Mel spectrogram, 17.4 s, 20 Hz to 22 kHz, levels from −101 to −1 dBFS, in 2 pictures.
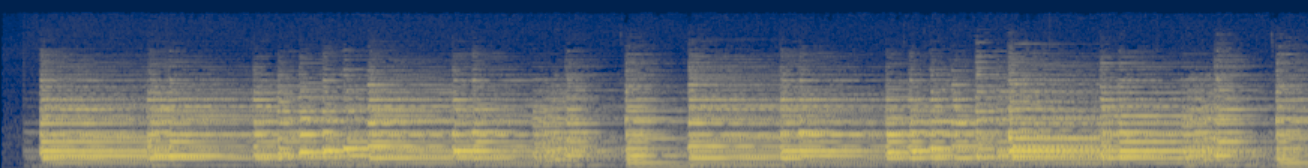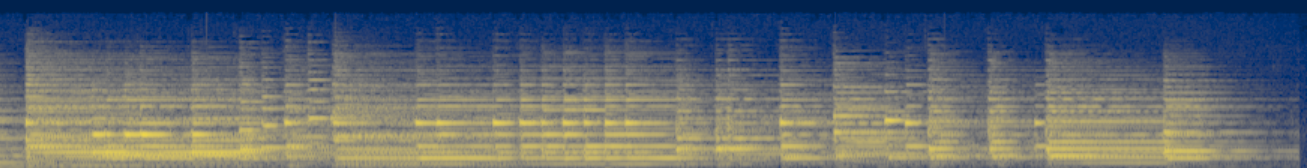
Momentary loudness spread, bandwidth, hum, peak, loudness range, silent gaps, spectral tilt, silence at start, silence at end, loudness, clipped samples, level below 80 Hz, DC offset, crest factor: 7 LU; 8.4 kHz; none; -4 dBFS; 4 LU; none; -6.5 dB/octave; 0.25 s; 0.3 s; -20 LUFS; under 0.1%; -56 dBFS; under 0.1%; 16 dB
